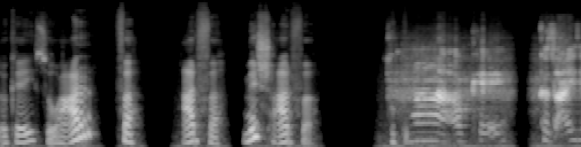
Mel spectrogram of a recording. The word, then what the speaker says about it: عارفة: But when we say it in the feminine form, we just, say it quickly.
